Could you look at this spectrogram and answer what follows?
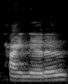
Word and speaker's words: Tinetta: don't like mispronouncing people it's perfectly fine it's tinetta but everybody calls me tea okay well we're gonna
